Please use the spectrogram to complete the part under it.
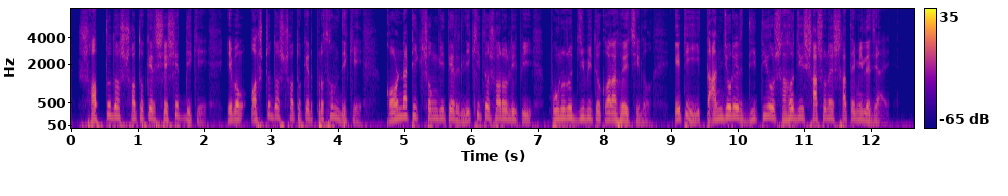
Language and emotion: Bengali, neutral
